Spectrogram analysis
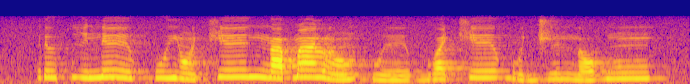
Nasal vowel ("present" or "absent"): present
